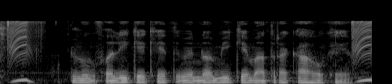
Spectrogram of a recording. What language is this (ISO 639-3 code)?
bho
